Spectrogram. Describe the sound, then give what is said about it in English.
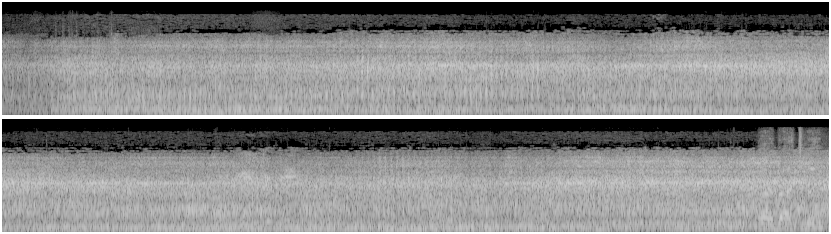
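A Black Hawk helicopter, flown by the Taliban, makes a loud, steady roar of engine and rotor with a low throbbing hum that holds constant for the whole stretch. “Here's our Black Hawk helicopter being flown around by the Taliban.”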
